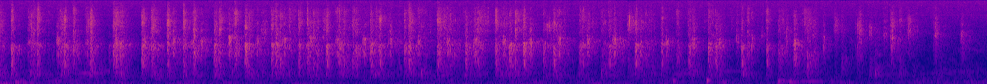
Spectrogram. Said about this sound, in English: Let's just give the Lord another hand clap because he's worthy. Amen. Amen. Praise you, Lord Jesus. Amen.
